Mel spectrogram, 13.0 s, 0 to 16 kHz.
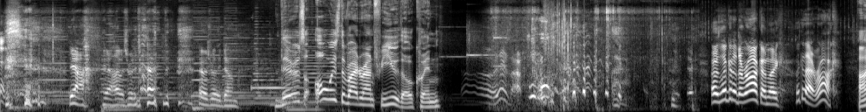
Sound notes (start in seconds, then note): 0.0 laughs; 7.2 laughs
